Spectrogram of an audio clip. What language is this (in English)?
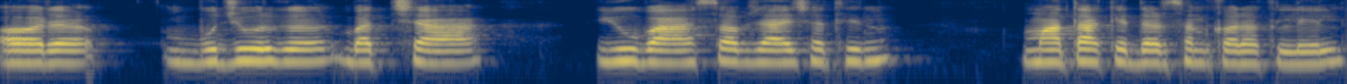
Maithili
